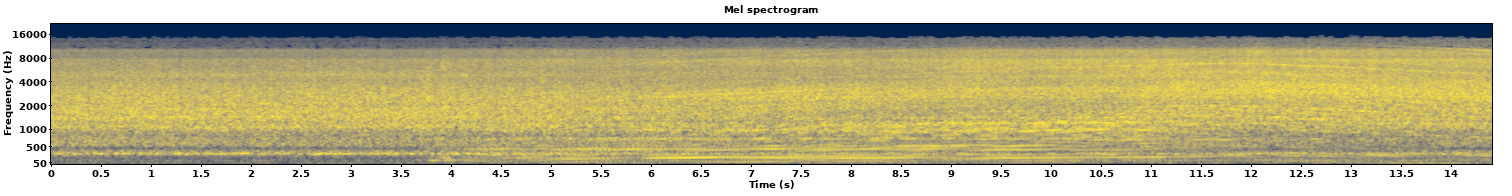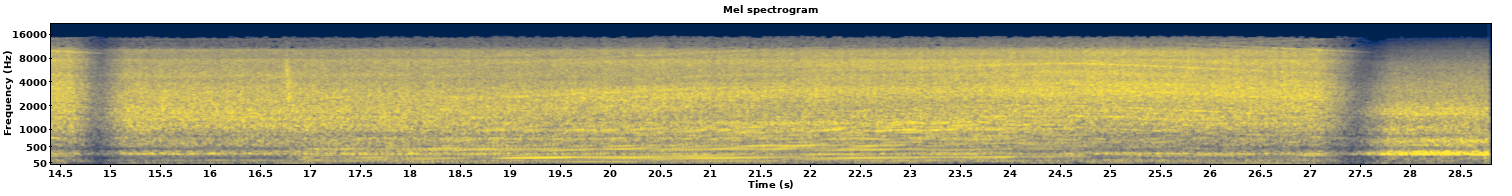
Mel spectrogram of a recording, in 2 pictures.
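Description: Dodge Durango R/T's 5.7 L HEMI V8 pulling at wide-open throttle on a chassis dyno in stock form, with the stock air box. Its pitch climbs steadily as the revs build through a run, and this happens twice with a short break about halfway.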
